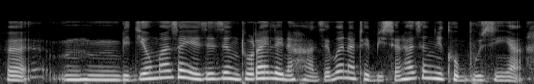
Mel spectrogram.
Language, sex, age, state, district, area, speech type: Bodo, female, 18-30, Assam, Kokrajhar, rural, spontaneous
